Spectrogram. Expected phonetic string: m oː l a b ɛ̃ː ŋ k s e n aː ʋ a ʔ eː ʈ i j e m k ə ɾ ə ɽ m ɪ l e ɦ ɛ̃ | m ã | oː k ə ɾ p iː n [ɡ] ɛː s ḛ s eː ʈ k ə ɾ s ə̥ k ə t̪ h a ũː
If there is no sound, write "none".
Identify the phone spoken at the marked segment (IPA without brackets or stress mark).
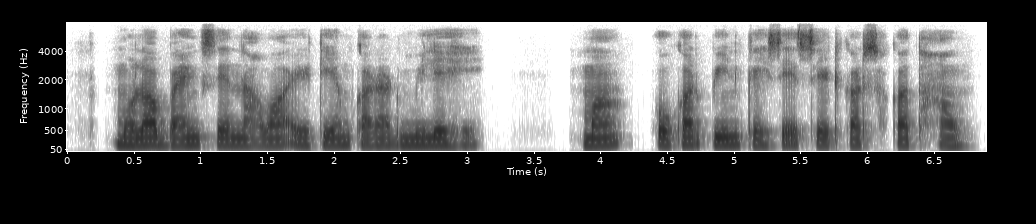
k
